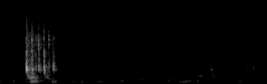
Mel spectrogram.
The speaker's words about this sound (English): Gotta write a quick message here.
